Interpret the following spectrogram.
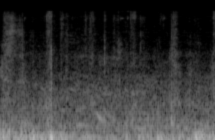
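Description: Footsteps on a paved promenade, heard from the walker's own handheld camera, with a sharp knock about half a second in and faint voices of passers-by.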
